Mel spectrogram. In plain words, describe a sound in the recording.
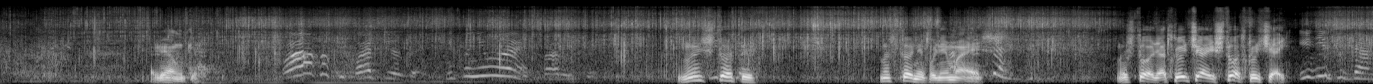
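Water hisses steadily from a garden hose.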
